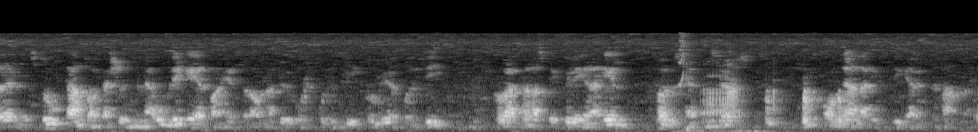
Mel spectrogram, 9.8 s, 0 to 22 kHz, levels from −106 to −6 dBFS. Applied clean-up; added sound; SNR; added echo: classical method WPE with log-MMSE.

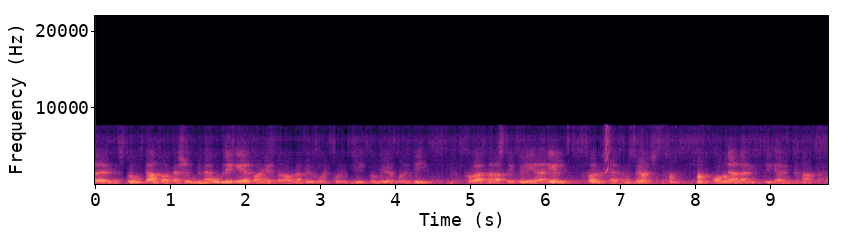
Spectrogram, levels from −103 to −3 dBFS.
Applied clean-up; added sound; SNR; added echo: neural separator model SepFormer DNS4.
